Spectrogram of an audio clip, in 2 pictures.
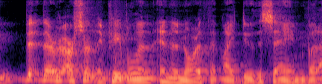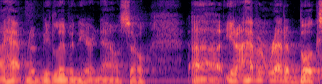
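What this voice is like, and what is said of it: Usual voice. Nothing is said of it.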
